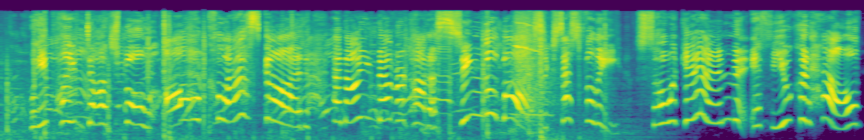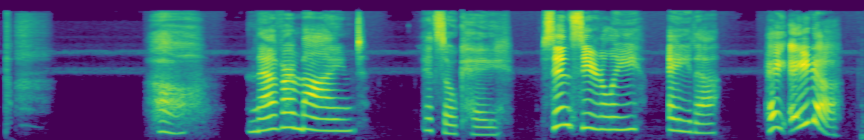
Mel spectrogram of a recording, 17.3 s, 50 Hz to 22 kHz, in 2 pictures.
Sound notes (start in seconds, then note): 10.0 sighs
